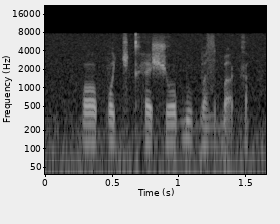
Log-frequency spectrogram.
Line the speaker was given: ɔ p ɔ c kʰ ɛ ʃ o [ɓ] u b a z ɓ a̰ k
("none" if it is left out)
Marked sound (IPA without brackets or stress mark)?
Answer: ɓ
